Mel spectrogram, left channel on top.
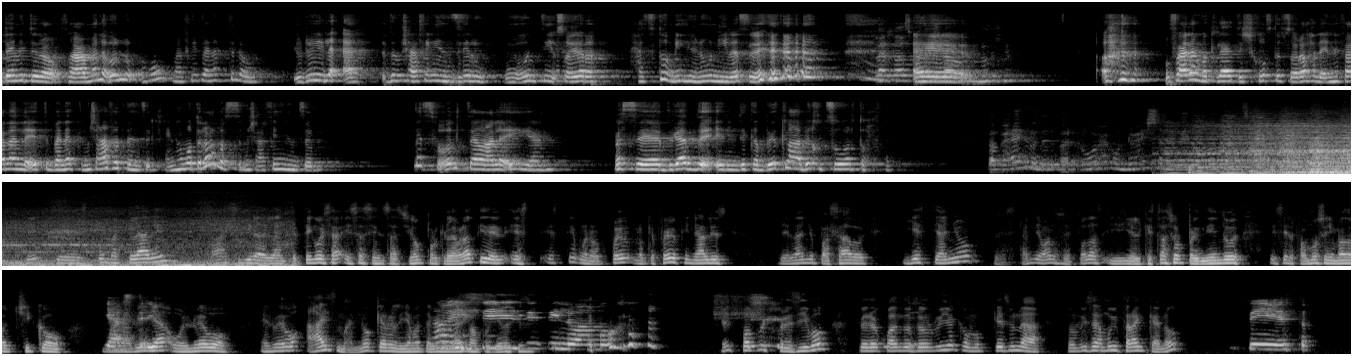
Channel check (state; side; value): different; both; correlation 0.00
